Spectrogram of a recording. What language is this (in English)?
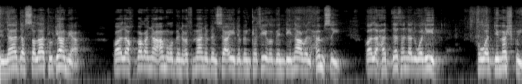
Arabic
